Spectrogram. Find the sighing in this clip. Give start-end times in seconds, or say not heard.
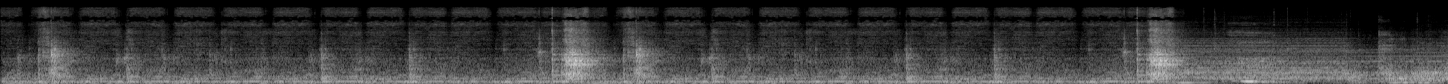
12.1-12.8.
